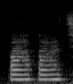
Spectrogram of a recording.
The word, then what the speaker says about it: 八八: 中国的父亲节也叫八八节，这是因为八八与爸爸的发音很像，而且从文字角度看，父字这个字很像是由两个八字组成。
